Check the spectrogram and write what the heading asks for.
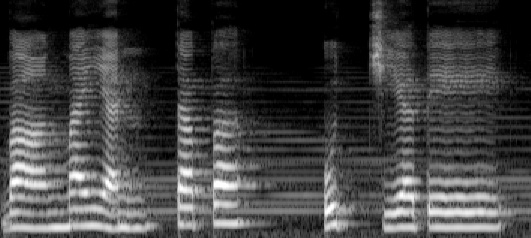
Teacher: వాङ्मయన్ వా దీర్ఘము పక్కన అంగ్కి మావత్తు. వాङ्मయన్ అనుస్వారము తావర్గంలోని అనునాసిక న్ ఉచ్చారణ.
